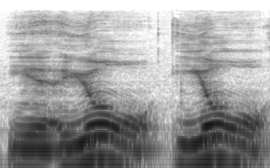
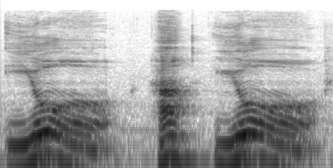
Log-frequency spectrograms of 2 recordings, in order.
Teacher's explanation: هذه الياء مرققه والغين ساكنه مفخمه مرتبه رابعه من احرف الاستعلاء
